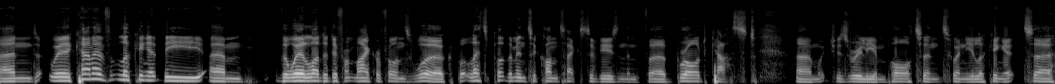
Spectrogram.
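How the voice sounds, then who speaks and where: A man talking at a fairly quick pace, dry with no echo, in a quiet background. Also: ordinary pitch variation. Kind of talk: tutorial presentation. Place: studio. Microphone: headset.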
